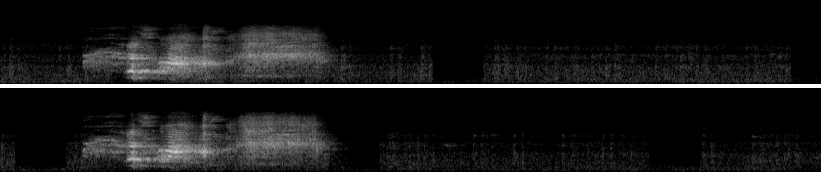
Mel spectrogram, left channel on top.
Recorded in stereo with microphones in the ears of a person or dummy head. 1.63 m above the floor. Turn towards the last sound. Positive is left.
turn(degrees=-15)  # may be behind; listen again after turning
